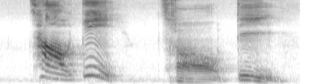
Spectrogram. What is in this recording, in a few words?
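"cao3di4", Mandarin Chinese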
